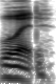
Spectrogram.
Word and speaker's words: wood: like but it's just wood so this is the other u sound and it's just the uh sound like push should could look book wood Etc okay perfect okay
